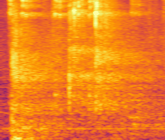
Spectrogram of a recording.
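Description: A heavy thud just after the start, then a table tennis ball clicking sharply several times.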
